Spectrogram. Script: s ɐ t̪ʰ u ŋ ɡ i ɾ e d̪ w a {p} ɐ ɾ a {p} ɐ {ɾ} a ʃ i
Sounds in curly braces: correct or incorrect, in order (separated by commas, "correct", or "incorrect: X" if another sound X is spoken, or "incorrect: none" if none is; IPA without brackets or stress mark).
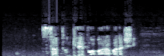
incorrect: b, incorrect: b, correct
